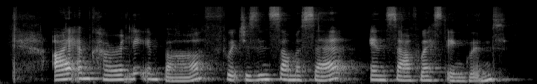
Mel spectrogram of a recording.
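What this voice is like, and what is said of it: British English accent. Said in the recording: “UK, hence the accent.”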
